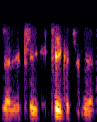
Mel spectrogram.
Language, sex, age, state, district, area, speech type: Hindi, male, 45-60, Uttar Pradesh, Hardoi, rural, conversation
